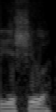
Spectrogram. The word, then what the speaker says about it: Yeshua: And in point of fact, when Gentiles try to live like Jews and think that that's going to make Yeshua better known, that's the proper pronunciation, by the way, Yeshua.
